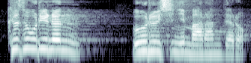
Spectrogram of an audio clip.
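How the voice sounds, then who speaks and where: A male pastor preaching a sermon, dramatic and swinging between whispers and loud exclamations. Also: sits high, normal speed, big-room sound. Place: church sanctuary.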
